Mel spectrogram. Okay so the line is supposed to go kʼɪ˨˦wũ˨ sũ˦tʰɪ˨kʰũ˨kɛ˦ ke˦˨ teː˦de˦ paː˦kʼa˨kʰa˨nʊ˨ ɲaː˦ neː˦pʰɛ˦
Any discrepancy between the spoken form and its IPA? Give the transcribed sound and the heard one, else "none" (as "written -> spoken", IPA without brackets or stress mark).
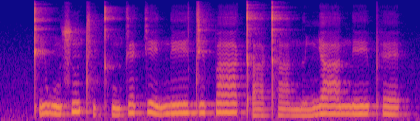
t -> n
